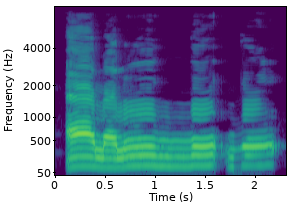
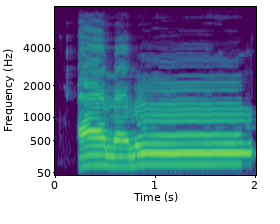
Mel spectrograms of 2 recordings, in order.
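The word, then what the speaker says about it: آمنوا: Amanu, berubah suaranya, maka itu salah. Amanu, tidak berubah suaranya, itu benar. Ya, jadi sudah maksimal keluar daripada al-jawf.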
